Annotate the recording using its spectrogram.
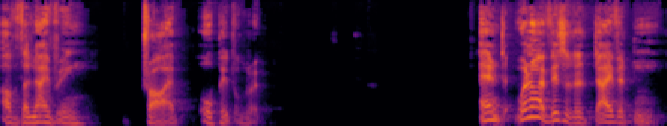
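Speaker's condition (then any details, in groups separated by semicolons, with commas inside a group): Breathing-related speech difficulty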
